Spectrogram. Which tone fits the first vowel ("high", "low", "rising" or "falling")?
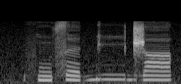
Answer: low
